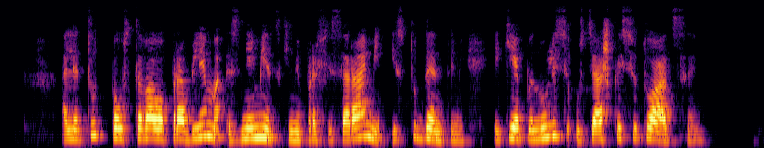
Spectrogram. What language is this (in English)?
Belarusian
